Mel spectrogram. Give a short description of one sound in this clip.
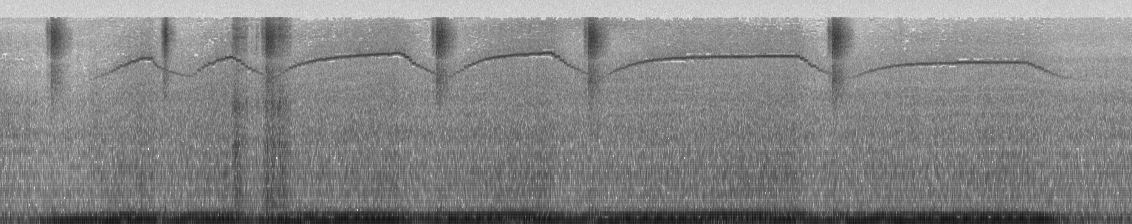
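A truck engine drones loudly, rising in pitch through several gear changes.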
